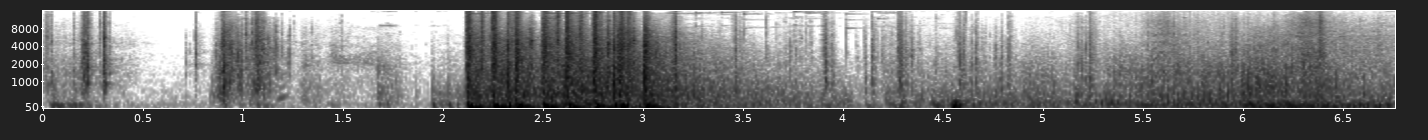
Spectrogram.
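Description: An AMAX assault rifle fires in the video game Warzone: a few scattered shots, then a dense rapid-fire burst that trails off into lighter shots over a background hum.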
